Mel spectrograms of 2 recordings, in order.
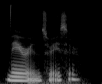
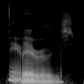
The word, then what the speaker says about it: Mehrunes' Razor: It was Horse Armor, Orrery, Wizard's Tower, Thieves' Den, Marunus's Razor, The Vile Lair. – Mehrunes' Razor. – Is that how you say it? – Mehrunes.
